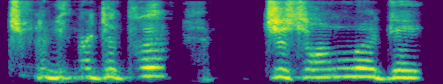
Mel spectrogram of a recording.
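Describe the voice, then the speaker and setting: Woman, hoarse from a cold, grammar teacher, high pitch, repeats rules loudly, dry recording. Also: fairly even intonation, brisk, dry recording. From Rajasthan. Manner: asks questions and answers them herself, repeats rules loudly. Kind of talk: classroom-style lesson.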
